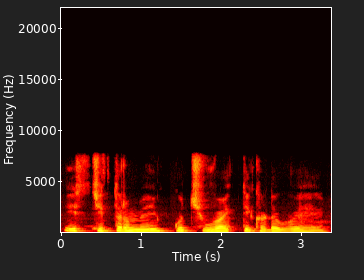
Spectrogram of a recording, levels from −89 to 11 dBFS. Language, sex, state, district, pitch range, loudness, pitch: Hindi, male, Uttar Pradesh, Saharanpur, 135-165 Hz, -17 LUFS, 155 Hz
